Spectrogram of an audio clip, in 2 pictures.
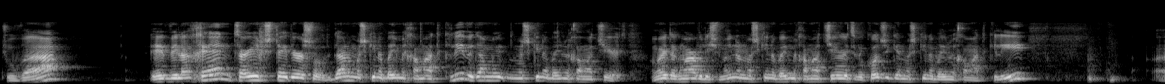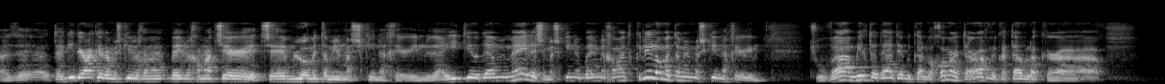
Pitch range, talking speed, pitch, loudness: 120-170 Hz, 160 wpm, 140 Hz, -19 LUFS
